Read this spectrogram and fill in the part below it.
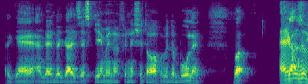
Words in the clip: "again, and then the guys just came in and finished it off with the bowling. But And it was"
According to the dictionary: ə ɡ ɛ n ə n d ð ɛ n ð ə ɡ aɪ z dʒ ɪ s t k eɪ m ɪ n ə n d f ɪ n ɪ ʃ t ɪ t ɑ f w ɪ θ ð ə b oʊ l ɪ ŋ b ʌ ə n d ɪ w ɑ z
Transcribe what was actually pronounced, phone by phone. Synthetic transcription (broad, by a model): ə ɡ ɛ n ə n d ɛ n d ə ɡ aɪ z dʒ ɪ s k eɪ m ɪ n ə n f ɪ n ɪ ʃ ɪ t ɑ f w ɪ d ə b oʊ l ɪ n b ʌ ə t ɪ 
